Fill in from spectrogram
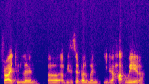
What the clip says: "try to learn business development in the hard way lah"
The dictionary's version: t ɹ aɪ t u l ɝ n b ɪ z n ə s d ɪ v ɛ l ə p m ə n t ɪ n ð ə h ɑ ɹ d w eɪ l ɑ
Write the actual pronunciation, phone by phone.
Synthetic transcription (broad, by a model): t ɹ aɪ t u l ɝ n b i s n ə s d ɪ v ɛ l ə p m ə n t ɪ n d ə h ɑ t w eɪ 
